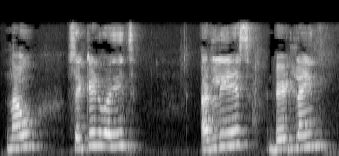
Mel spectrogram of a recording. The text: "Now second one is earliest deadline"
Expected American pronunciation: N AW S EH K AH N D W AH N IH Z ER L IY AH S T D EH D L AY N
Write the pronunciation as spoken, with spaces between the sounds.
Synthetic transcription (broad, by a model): N AW S EH K AH N D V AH L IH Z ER L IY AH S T D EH D L AY N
